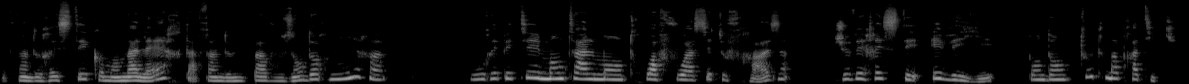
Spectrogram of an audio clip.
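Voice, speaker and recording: Calm woman guiding a relaxation session. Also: fairly high pitch. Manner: calm, unhurried, instructing in short phrases with pauses. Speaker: yoga nidra teacher. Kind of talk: guided relaxation meditation.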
